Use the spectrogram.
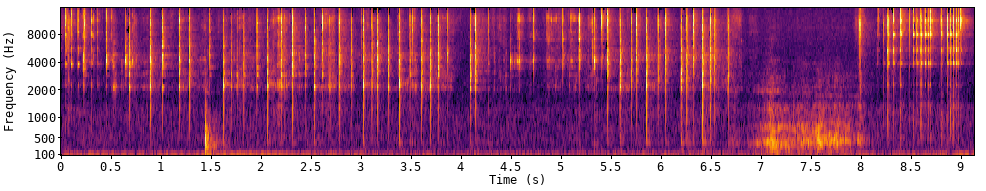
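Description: Long nails tap rapidly on the metal twist lid and the glass sides of a full glass salsa jar, making a dense stream of short, bright clicks that barely ring. A low steady hum runs underneath, and near the end there is a brief softer rubbing sound before the fast tapping resumes.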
